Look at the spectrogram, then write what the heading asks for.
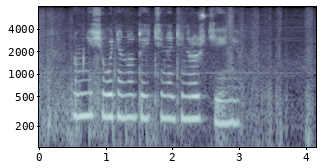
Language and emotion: Russian, sad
